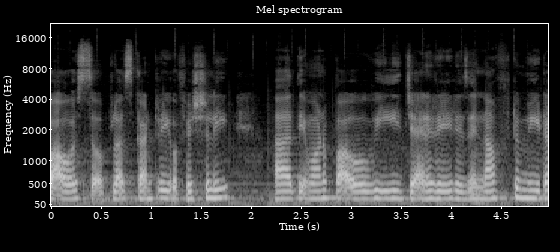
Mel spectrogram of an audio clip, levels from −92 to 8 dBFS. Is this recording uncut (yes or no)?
yes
